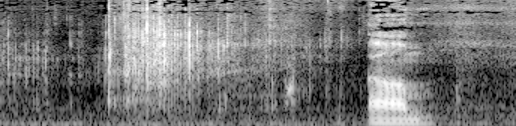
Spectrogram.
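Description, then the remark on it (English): A drink being sipped, with soft slurping and crinkling noises, then a brief loud voiced exhale like a satisfied "ahh" right afterward. “Let me get another sip of this.”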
